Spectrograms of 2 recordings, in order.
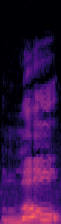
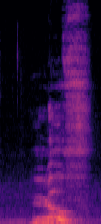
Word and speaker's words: Löw: And then the last name is not Low or Love, like I've heard many Americans say it, but it's Löw. Loaf. Like a loaf of bread.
